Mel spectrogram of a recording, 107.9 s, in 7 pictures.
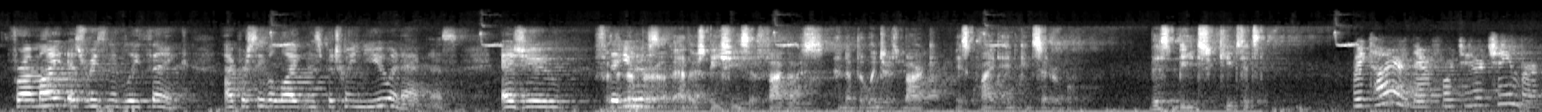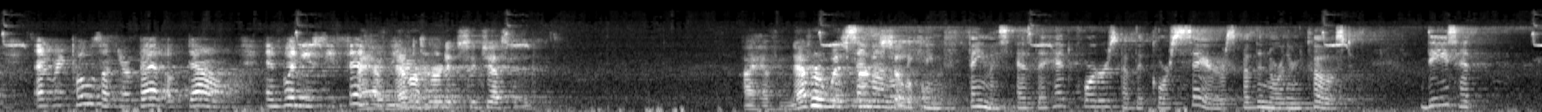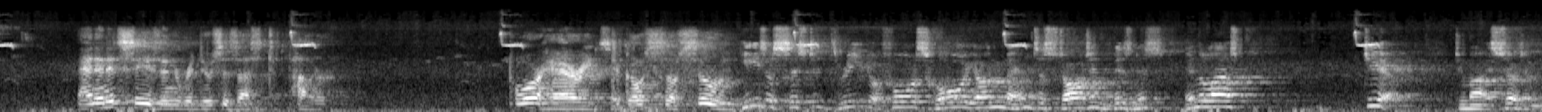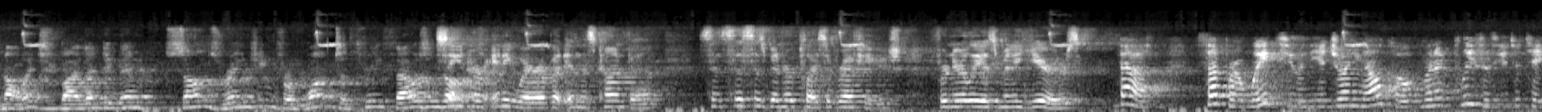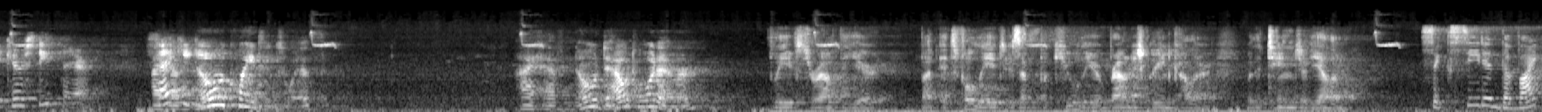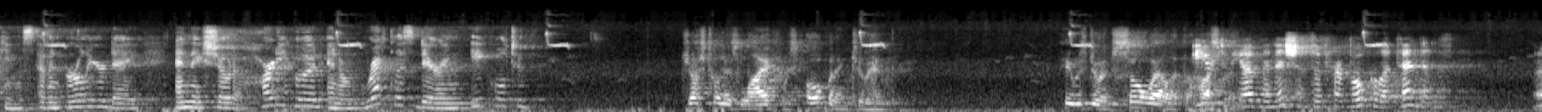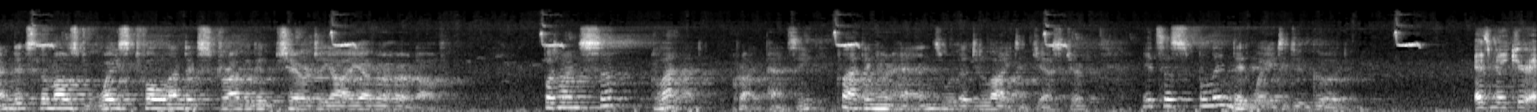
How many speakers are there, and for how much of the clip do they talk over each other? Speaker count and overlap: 7, about 6%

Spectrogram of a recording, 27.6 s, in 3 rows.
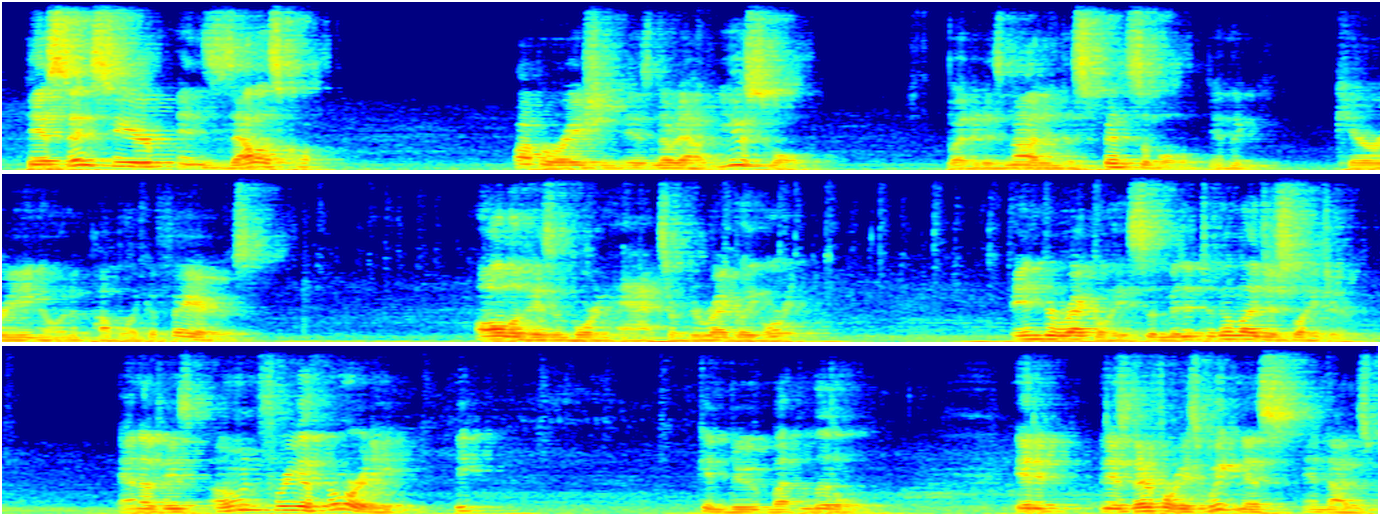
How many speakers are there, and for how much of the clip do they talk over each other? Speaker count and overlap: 1, no overlap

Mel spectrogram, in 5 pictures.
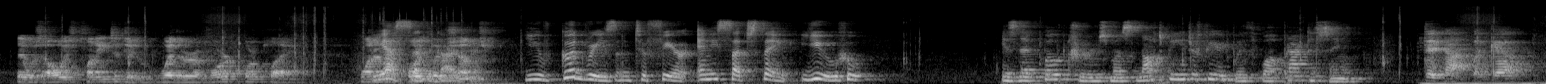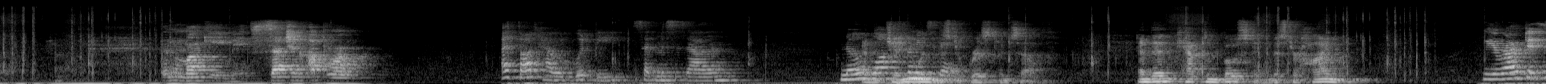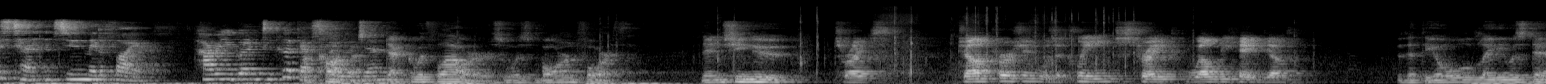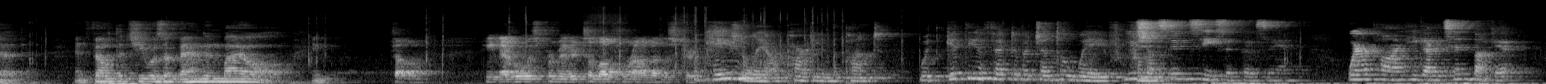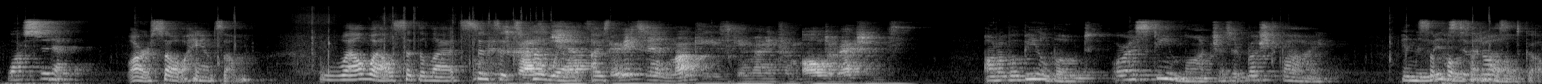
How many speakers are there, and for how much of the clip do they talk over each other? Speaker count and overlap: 8, about 8%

